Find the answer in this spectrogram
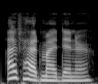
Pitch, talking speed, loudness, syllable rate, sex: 205 Hz, 245 wpm, -16 LUFS, 6.9 syllables/s, female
